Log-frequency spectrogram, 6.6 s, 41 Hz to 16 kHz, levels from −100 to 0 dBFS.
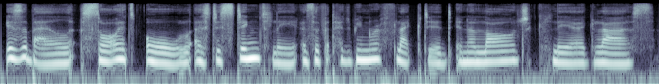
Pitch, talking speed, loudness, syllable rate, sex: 200 Hz, 155 wpm, -17 LUFS, 3.9 syllables/s, female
